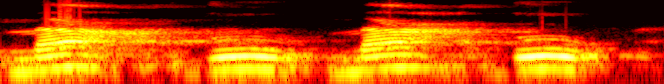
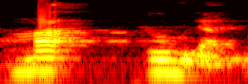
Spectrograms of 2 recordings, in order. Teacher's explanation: penempatan huruf ain itu adanya di wastul halq ya tengah-tengah tenggorokan. Jadi ma'du ma'du jangan sampai hilang mau ma.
